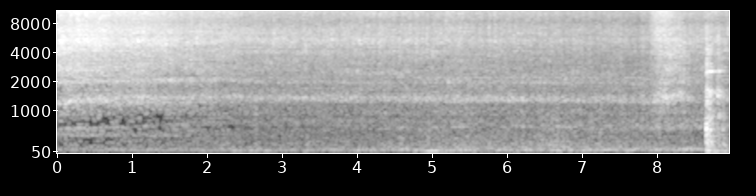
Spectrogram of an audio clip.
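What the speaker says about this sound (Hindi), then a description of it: "अब मैं दाल और कद्दू इसके ऊपर डालने लगी हूँ।" Lentils and pumpkin hit hot, fried masala in a pan for Punjabi dal kaddu, setting off a loud, steady sizzle and hiss that fades slightly, then a stir and clatter near the end.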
